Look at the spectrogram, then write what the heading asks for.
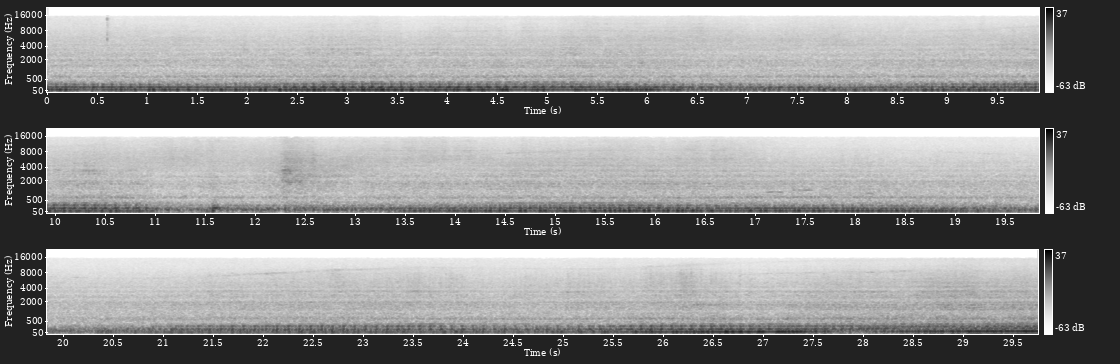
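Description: Vehicle engine heard from inside the cabin while driving: a steady low drone whose pitch shifts a few times. It dips briefly about eleven seconds in and steps up near the end.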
